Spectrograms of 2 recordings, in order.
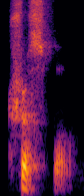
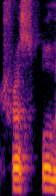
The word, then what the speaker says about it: Trusple: Example number one is something called Trustful. If you want to Google it, Trustful is spelled Trusple.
